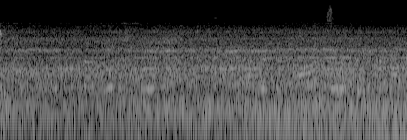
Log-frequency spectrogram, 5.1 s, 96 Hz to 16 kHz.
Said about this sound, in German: ein Airbus A340, den sieht man auch, wenn man mal guckt, aus welchem Flieger die deutschen Staats, äh, der deutsche Staatschef bzw. die deutsche Regierungschefin aussteigen auf der Langstrecke.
